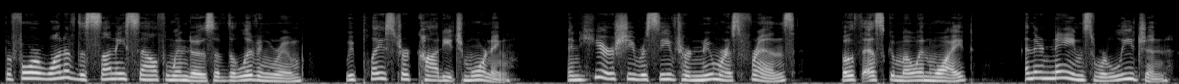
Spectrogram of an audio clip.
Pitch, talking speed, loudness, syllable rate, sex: 210 Hz, 170 wpm, -16 LUFS, 5.3 syllables/s, female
